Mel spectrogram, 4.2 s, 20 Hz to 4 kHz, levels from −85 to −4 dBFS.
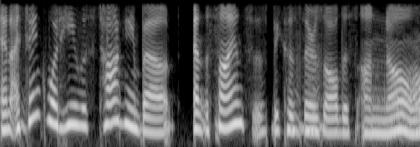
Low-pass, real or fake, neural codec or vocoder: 3.6 kHz; real; none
